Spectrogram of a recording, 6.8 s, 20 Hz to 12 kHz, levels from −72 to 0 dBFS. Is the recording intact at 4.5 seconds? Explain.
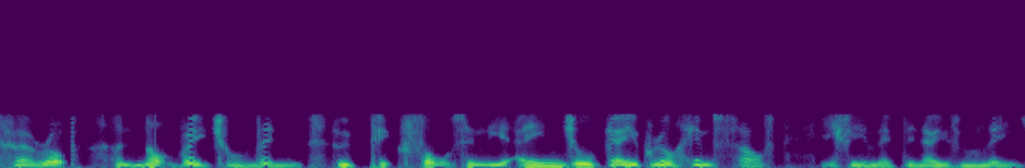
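No. The speech passed through the Codec 2 vocoder for the whole clip, including 4.5 s, at a rate that fits its 3.2 kbit/s mode. The decoder rebuilt the speech from sine waves, so it sounds robotic and buzzy, with nothing above 3.8 kHz.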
